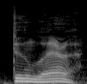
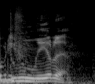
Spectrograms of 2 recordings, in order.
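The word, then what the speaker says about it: Dún Laoghaire: But on RTE, they call it Dunlera. – That drives me mad. – It drives me. – Dunlera. – Nobody in Dunleary calls it Dunleary. Calls it Dunlera. Nobody.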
